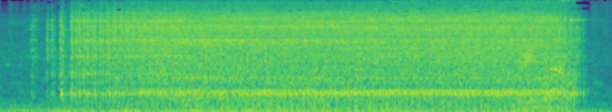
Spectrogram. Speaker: Pakinggan na natin. Parang may gumigiling na lata.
